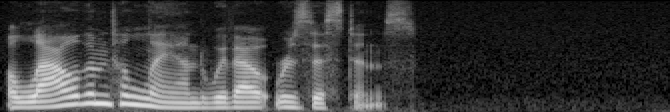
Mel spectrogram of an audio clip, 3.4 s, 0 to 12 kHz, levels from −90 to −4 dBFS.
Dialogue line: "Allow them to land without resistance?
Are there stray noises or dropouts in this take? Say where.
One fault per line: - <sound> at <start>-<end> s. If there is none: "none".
none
